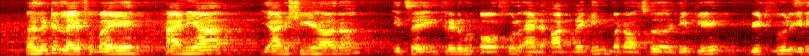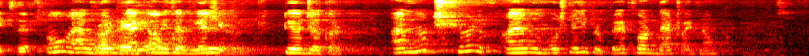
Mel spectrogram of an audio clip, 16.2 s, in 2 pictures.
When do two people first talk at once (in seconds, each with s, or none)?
9.0 s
